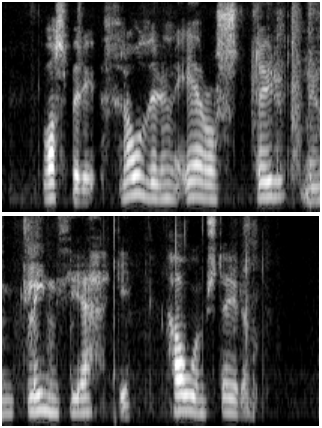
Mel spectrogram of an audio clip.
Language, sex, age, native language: Icelandic, male, 13, Icelandic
